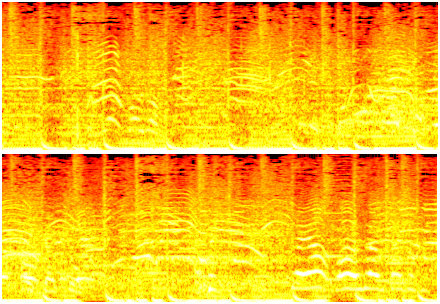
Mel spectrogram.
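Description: Electronic background music with a steady bass, under children and adults shouting on a football pitch.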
